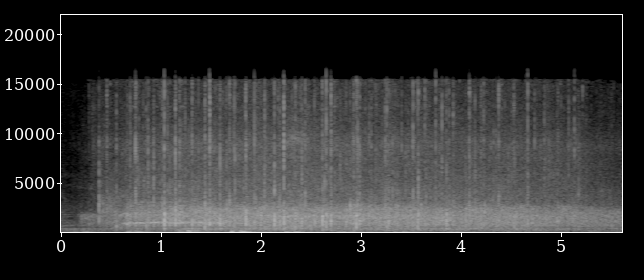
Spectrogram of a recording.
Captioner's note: audience applauding and cheering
